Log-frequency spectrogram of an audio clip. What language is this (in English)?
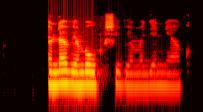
Swahili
